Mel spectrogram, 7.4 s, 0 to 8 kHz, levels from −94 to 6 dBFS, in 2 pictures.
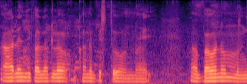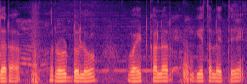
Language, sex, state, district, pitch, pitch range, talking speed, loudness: Telugu, male, Andhra Pradesh, Sri Satya Sai, 120 Hz, 115-125 Hz, 120 wpm, -18 LUFS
